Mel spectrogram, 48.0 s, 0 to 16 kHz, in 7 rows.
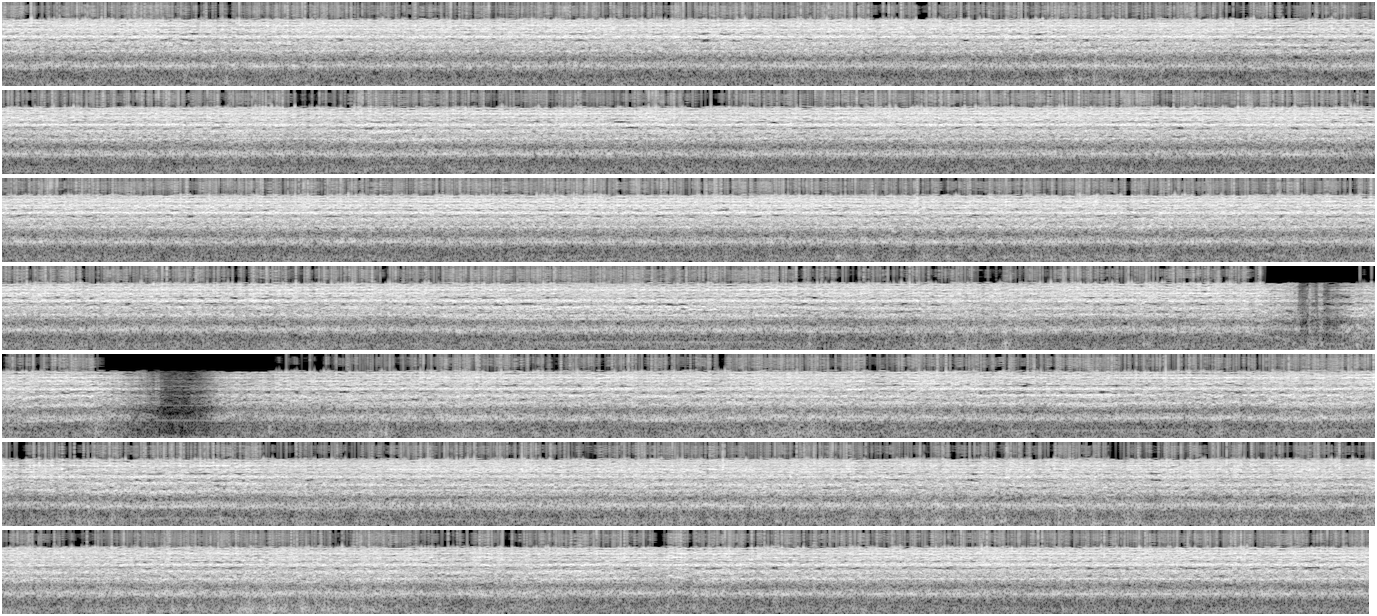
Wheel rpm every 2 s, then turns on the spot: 230, 230, 230, 230, 230, 230, 230, 240, 230, 230, 230, 220, 220, 150, 140, 220, 220, 230, 210, 210, 220, 230, 230, 230.
none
